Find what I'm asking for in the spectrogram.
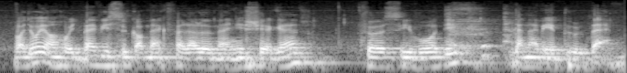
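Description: Speaking at a fairly slow pace, a man keeps fairly even intonation and very even loudness over noticeable background noise. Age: 70s. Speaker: lecturer on algae health products; lecturer. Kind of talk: lecture. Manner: informal, conversational. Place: hall. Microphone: handheld.

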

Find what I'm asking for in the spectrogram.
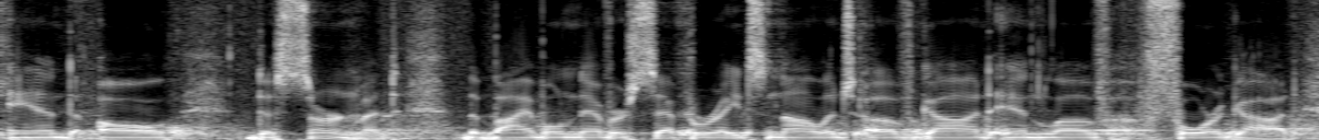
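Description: A very slow pace amid light background noise and audible room echo. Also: man. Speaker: conference speaker. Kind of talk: sermon. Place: church. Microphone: headset.

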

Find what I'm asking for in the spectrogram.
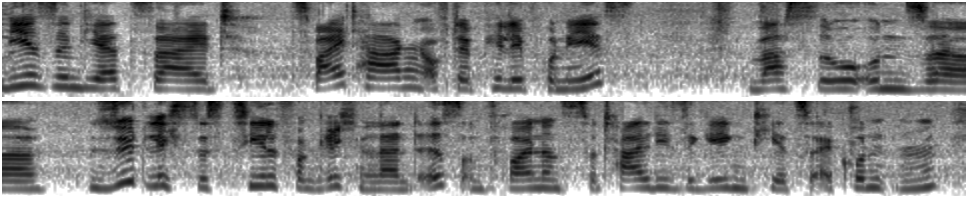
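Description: A woman speaks with a high pitch and fairly even intonation. Light background noise is present. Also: dry sound with no echo. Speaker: vlogger. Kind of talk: casual vlog chat. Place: home room. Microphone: phone near.

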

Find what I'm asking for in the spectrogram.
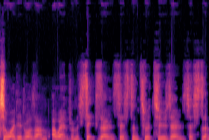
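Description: Rattling along at a very fast pace, a man with a British accent speaks at a fairly high pitch with ordinary pitch variation. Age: 30s. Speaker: podcast host, heating product business owner. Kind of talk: casual interview chat.

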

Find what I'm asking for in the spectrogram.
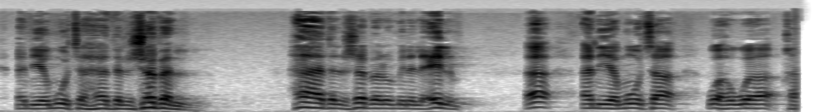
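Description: With a Moroccan accent, a man speaks at a very slow pace in a dark, mellow tone with fairly even intonation. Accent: Moroccan Arabic, code-switching with Darija. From Morocco. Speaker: Islamic preacher. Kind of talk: religious lesson. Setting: live online session. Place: home room. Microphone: earbuds.

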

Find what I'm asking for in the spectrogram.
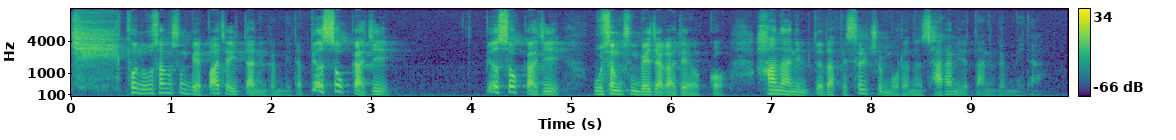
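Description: A man at a medium pitch talks at a moderate pace, somewhat breathy. His pitch swings very widely, and his loudness shifts in big swings. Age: 50s. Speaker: pastor. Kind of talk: sermon.

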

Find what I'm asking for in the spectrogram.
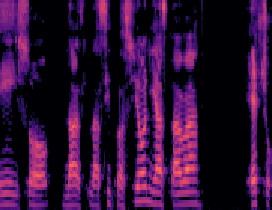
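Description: Here a man speaks at a fairly high pitch, somewhat breathy. The sound is dry, with no echo. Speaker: union president; interviewee. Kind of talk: interview. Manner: halting, repetitive. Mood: earnest, reflective. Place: office. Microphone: lapel.

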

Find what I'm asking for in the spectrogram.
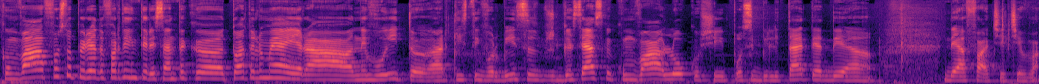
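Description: A woman with lively intonation at a moderate pace. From Romania, Cluj; Romania. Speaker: podcast host, actor. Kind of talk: casual interview chat. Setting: studio. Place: studio. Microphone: studio mic.

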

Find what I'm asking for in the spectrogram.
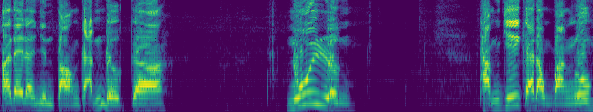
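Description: Speaking with long, frequent pauses, a man uses a high pitch and lively intonation at very even loudness, in a dry sound with no echo. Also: moderate pace. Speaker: travel vlogger. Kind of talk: casual vlog narration and interview. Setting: outdoors on location. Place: open country. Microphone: phone near.

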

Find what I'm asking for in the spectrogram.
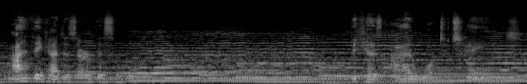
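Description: A man's fairly slow speech over loud background music. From Alabama. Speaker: youth theater director. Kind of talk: award application appeal to camera. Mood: earnest, heartfelt. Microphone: webcam.

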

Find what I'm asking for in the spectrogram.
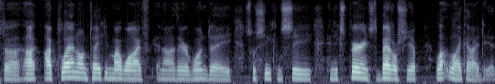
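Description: In a plain, everyday voice, a man with a fairly high pitch speaks at a moderate pace with fairly even intonation and big swings in loudness, the sound dry with no echo. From Missouri, USA. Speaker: Navy veteran. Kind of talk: interview answer. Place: home room.

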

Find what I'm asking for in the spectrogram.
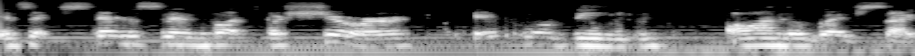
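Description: Faint music sits in the background. A woman speaks very slowly in a fairly low pitch. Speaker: minister hosting a program. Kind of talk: sermon-style address to viewers.

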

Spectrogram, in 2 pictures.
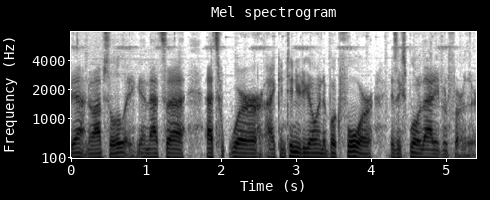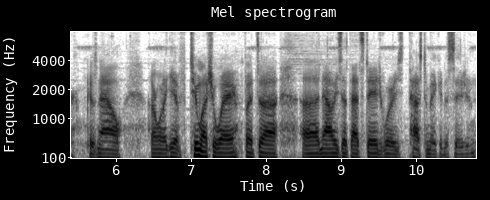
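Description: A man speaks at a very fast pace with fairly even intonation. The sound is dry, with no echo. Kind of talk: interview answer. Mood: reflective, earnest. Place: home room. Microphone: lapel.

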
